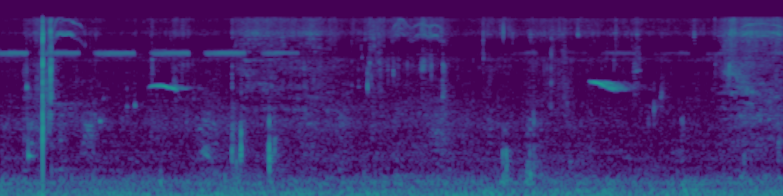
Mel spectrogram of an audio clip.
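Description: Quiet dawn riverside air with a sharp click just after the start and two short, high, falling bird chirps, one about a second in and one about four and a half seconds in.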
